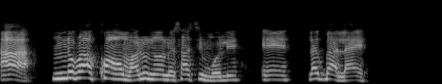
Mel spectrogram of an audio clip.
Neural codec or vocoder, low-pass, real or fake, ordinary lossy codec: codec, 16 kHz, 4.8 kbps, FACodec; none; fake; none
